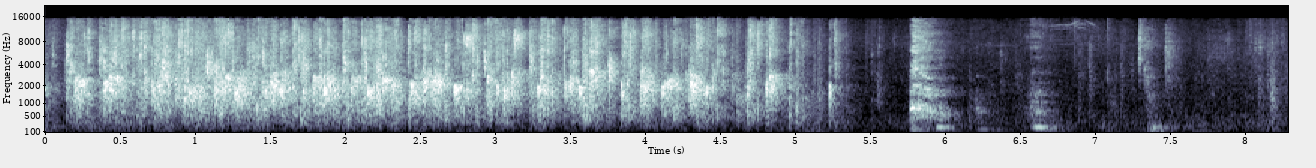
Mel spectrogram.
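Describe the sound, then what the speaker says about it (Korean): A church congregation applauds loudly and steadily to welcome a visiting pastor to a sermon; the clapping fades after about five seconds into scattered coughs and throat clearing in the hall. "박수로 목사님 모시겠습니다."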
